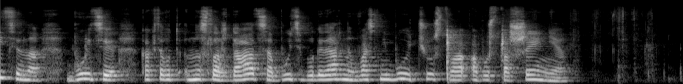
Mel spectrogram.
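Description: A woman speaks calmly and expressively close to a microphone.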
